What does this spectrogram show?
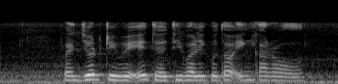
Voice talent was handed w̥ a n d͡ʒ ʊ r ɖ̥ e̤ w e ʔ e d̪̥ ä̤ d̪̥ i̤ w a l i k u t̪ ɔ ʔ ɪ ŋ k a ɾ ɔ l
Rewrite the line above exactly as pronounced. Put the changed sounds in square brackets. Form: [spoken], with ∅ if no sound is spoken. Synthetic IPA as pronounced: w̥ a [ɲ] d͡ʒ ʊ r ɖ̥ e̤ w e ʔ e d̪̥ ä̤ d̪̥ i̤ w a l i k u t̪ ɔ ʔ ɪ ŋ k a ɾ ɔ l

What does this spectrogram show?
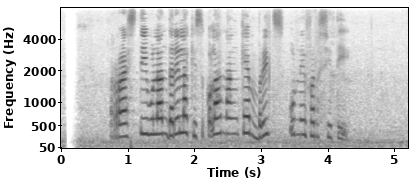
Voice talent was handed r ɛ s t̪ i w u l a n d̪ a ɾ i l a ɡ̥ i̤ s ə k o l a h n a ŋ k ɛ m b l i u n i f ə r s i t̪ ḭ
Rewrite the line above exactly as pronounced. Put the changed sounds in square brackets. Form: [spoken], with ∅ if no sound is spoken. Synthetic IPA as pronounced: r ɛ s t̪ i w u l a n d̪ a ɾ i l a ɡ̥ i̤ s ə k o l a h n a ŋ k ɛ m b [ɾ] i u n i f ə r s i t̪ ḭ

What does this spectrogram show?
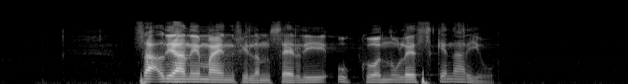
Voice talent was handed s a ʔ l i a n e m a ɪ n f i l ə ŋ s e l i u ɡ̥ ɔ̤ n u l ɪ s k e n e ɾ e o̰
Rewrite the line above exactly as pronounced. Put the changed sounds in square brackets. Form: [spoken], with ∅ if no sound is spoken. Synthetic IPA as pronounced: s a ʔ l i a n e m a ɪ n f i l ə [m] s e l i u ɡ̥ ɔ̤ n u l ɪ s k e n [a] ɾ [i] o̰

